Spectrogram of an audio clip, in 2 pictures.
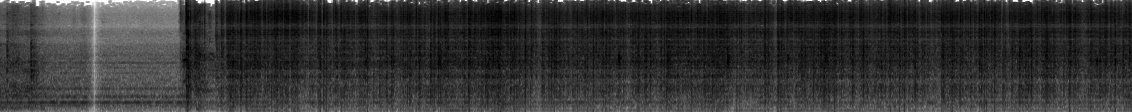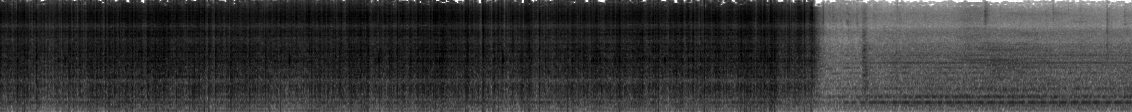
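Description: Electric arc welding on a cracked sheet-steel siren horn: the arc strikes about two seconds in, runs as one loud, continuous, even noise for about twenty seconds, and cuts off suddenly near the end.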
